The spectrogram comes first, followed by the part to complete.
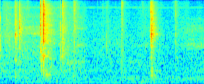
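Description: A few scattered light clicks and knocks in a small room, the loudest about a second in and another near three seconds.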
